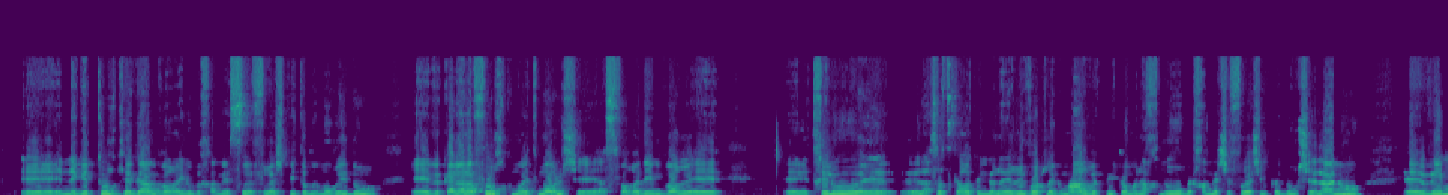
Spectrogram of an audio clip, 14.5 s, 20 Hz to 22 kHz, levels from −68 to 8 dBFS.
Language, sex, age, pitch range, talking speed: Hebrew, male, 20-39, 105-135 Hz, 125 wpm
